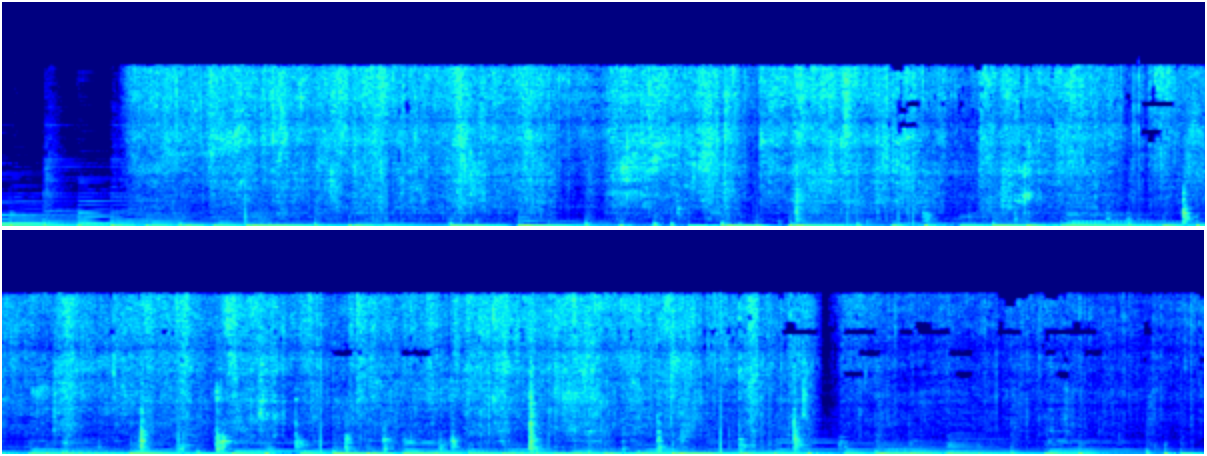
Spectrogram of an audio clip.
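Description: Food sizzling in a hot metal frying pan, stirred and scraped around with a wooden spoon; the sizzle starts about a second in. Under it runs a steady low bass line that steps from note to note.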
